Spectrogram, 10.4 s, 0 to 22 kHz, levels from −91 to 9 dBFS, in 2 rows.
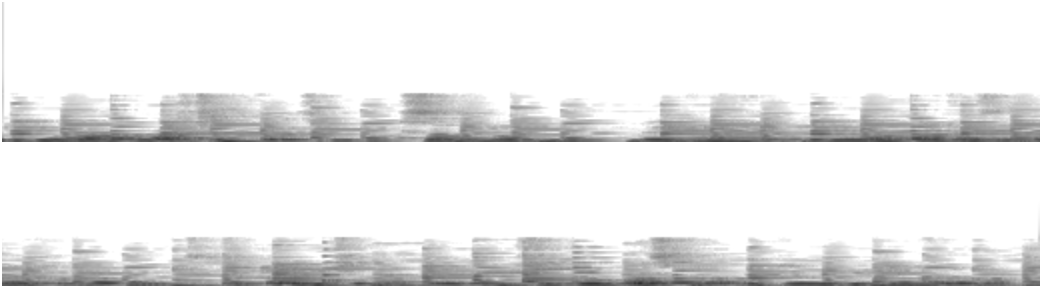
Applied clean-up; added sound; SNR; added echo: classical method WPE with log-MMSE.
